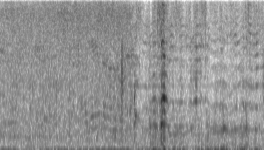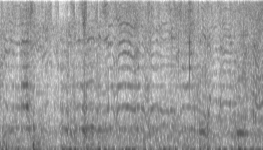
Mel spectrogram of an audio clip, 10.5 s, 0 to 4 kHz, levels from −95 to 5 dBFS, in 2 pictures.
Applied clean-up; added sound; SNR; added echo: neural separator model SepFormer WHAMR!.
